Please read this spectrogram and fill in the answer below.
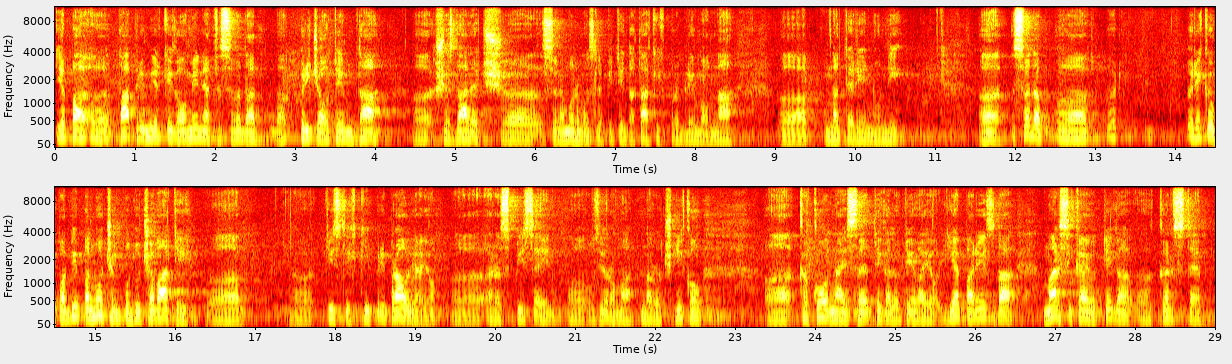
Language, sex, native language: Slovenian, male, Slovenian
